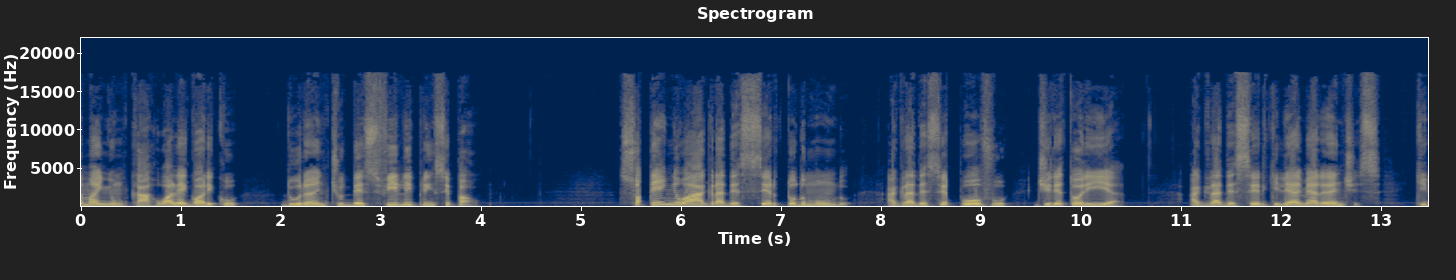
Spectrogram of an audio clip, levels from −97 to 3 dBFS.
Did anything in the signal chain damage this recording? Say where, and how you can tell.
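Yes, in the codec stage: damaged data in a compressed stream. Short blips appear at 1.14, 5.58 and 8.66 s, and a longer one runs from 11.25 to 11.28 s. Corrupted frames are misread before the decoder resyncs.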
